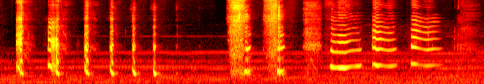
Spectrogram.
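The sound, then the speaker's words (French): A voice imitates a creature's whimpering as it tries to address someone: six short, quick yelps, a brief pause, then longer wavering cries that bend up and down in pitch, fairly loud, with no talking. “t'es pas capable du tout de comprendre ce que essaierait de te dire cette créature, mais visiblement, elle essaye de s'adresser à toi.”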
